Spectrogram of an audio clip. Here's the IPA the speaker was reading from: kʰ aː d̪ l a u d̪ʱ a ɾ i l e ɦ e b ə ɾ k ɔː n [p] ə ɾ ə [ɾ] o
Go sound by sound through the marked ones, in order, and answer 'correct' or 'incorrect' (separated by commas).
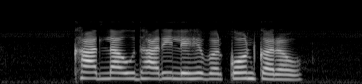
incorrect, incorrect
